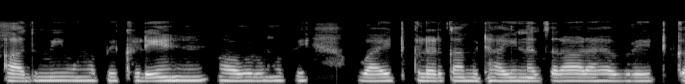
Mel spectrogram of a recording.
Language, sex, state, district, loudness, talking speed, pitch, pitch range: Hindi, female, Bihar, Kishanganj, -15 LUFS, 165 wpm, 165 Hz, 160-175 Hz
